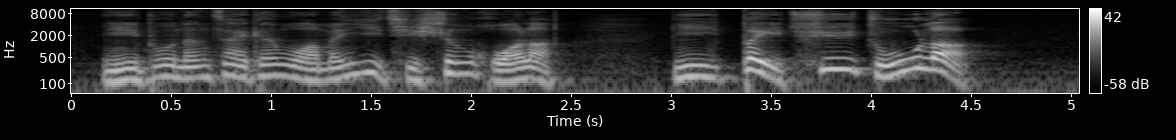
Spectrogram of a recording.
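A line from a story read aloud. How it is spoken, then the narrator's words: Loud scolding. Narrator (Chinese): 女皇 大声训斥贝贝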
